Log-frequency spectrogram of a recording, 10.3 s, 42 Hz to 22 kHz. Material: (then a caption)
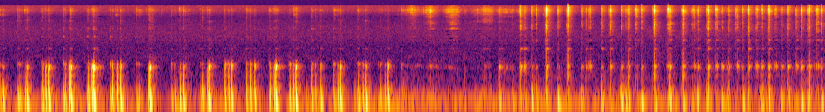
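Steel. Fingertips tap rapidly on an empty, open, ribbed steel tin can, hollow with its inside visible, giving a run of short, dull knocks with a faint hollow ring around 500 Hz. After a brief quieter stretch, fingernails scratch across the ribs in a faster, denser patter with bright, high-pitched clicks mixed in.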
